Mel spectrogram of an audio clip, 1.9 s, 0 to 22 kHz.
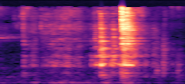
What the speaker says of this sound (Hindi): अब इसमें मैंने 1 चम्मच ये घी डाल लिया है।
